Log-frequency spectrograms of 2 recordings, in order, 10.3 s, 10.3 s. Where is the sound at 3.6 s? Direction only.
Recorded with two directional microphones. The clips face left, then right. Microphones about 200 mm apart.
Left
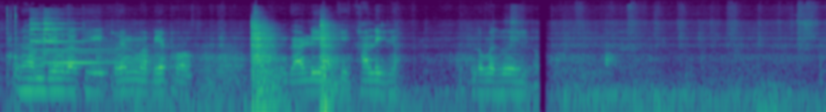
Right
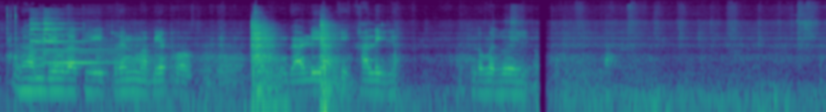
10° left (ahead or behind).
